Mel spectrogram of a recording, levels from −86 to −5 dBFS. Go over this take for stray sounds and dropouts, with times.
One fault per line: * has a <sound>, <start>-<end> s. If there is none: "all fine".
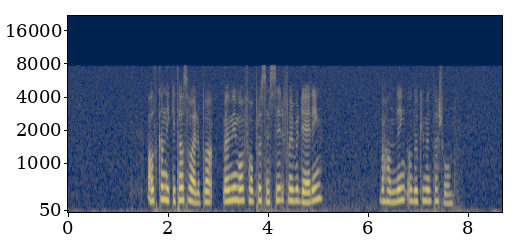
all fine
